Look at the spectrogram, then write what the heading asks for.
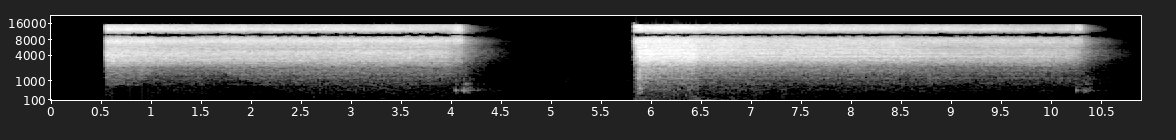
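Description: Steam hisses steadily from a pot of prawn biryani in two long, loud bursts of roughly four seconds each, separated by a short pause, with no voices.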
